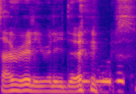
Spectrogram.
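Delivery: put-on smug tone. Teasing a friend who wants a shiny Dunsparce, echoing him: mock-smug imitation. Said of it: "you smug git".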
